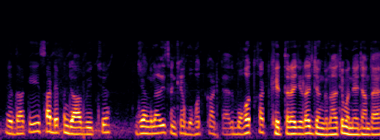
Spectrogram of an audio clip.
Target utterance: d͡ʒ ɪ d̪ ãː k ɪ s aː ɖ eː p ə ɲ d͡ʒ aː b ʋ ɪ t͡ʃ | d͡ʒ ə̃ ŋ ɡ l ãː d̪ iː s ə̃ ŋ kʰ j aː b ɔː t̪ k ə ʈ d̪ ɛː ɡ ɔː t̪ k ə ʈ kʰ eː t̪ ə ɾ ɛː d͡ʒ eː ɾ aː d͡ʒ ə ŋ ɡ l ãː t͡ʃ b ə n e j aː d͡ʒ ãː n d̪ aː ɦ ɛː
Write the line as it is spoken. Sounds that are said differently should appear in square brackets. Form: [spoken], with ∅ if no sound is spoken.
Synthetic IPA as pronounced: d͡ʒ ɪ d̪ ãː k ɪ s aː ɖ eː p ə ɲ d͡ʒ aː b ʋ ɪ t͡ʃ | d͡ʒ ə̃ ŋ ɡ l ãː d̪ iː s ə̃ ŋ kʰ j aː b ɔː t̪ k ə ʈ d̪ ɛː [b] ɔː t̪ k ə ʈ kʰ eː t̪ ə ɾ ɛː d͡ʒ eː [ɽ] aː d͡ʒ ə ŋ ɡ l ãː t͡ʃ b ə n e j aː d͡ʒ ãː n d̪ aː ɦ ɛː

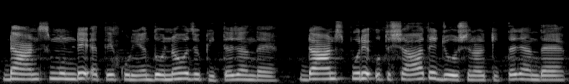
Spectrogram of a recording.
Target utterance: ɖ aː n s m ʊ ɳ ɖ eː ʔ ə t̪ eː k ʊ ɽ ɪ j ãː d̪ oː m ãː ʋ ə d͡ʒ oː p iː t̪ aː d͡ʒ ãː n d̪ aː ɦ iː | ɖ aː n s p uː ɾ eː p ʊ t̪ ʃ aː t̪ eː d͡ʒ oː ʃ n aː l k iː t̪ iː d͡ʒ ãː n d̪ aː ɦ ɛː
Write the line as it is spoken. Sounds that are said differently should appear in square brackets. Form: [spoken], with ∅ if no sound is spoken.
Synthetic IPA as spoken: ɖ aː n s m ʊ ɳ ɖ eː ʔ ə t̪ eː k ʊ ɽ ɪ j ãː d̪ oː [n] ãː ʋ ə d͡ʒ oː [k] iː t̪ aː d͡ʒ ãː n d̪ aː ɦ [ɛː] | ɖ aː n s p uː ɾ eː [ʔ] ʊ t̪ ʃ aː t̪ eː d͡ʒ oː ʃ n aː l k iː t̪ [aː] d͡ʒ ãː n d̪ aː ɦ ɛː

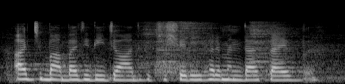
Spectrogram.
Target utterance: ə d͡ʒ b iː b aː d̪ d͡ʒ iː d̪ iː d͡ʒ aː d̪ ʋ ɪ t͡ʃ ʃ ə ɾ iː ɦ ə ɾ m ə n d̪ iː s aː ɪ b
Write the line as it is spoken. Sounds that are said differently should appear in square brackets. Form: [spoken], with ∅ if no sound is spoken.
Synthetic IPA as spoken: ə d͡ʒ b [aː] b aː [∅] d͡ʒ iː d̪ iː d͡ʒ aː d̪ ʋ ɪ t͡ʃ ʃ ə ɾ iː ɦ ə ɾ m ə n d̪ [aː] s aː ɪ b

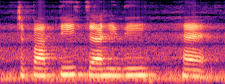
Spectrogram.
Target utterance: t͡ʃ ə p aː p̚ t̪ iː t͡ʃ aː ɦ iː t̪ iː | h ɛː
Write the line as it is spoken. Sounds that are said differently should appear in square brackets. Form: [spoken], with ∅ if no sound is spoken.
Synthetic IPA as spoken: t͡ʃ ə p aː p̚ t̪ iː t͡ʃ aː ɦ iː [d̪] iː | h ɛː

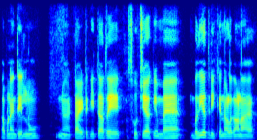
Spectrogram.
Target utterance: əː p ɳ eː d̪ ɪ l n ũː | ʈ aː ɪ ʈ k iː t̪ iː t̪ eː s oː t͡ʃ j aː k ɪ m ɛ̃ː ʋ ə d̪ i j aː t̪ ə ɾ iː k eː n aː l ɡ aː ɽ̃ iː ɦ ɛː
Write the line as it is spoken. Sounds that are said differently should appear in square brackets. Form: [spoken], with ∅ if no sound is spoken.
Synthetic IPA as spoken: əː p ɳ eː d̪ ɪ l n ũː | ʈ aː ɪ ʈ k iː t̪ [aː] t̪ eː s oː t͡ʃ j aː k ɪ m ɛ̃ː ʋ ə d̪ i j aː t̪ ə ɾ iː k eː n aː l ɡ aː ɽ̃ [aː] ɦ ɛː

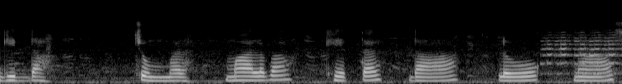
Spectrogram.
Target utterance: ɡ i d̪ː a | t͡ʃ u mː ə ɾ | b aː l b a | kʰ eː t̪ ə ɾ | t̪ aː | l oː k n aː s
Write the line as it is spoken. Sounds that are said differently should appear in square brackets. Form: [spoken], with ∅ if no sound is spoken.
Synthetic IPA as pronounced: ɡ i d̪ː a | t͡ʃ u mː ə ɾ | [m] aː l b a | kʰ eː t̪ ə ɾ | [d̪] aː | l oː k n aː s

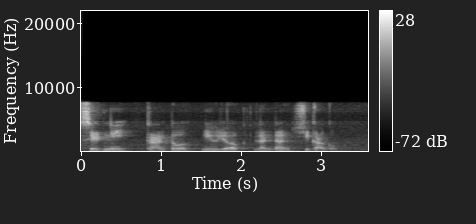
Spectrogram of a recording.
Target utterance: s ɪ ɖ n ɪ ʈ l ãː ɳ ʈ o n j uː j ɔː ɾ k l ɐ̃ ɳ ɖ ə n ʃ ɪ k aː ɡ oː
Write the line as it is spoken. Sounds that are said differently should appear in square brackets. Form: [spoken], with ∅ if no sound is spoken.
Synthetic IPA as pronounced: s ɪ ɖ n [i] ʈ [ɾ] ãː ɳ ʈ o n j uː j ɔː ɾ k l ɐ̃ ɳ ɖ ə n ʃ ɪ k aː ɡ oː

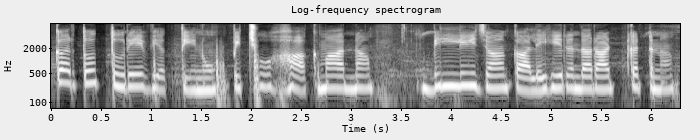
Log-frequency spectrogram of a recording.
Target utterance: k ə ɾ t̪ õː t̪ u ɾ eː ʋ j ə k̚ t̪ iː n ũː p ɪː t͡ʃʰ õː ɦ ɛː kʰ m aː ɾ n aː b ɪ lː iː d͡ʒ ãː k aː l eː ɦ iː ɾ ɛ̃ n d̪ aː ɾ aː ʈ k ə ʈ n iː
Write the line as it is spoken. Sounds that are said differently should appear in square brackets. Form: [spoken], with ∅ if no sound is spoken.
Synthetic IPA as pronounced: k ə ɾ t̪ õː t̪ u ɾ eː ʋ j ə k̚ t̪ iː n ũː p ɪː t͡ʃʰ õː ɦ [aː] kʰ m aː ɾ n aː b ɪ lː iː d͡ʒ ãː k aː l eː ɦ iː ɾ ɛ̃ n d̪ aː ɾ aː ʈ k ə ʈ n [aː]

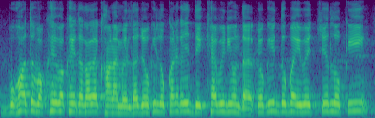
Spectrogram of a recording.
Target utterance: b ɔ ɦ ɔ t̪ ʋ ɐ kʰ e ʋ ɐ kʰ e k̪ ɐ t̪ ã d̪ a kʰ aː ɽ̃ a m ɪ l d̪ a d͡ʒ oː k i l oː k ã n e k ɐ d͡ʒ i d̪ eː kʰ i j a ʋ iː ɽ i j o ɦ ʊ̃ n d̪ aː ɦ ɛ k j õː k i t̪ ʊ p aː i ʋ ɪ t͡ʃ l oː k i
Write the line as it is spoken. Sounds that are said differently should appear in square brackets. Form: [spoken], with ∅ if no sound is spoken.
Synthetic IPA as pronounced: b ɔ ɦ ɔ t̪ ʋ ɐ kʰ e ʋ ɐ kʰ e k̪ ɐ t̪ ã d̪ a kʰ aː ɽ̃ a m ɪ l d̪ a d͡ʒ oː k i l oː k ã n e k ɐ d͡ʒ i d̪ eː kʰ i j a ʋ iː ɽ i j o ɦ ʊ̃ n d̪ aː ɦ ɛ k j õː k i [d̪] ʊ [b] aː i ʋ ɪ t͡ʃ l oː k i

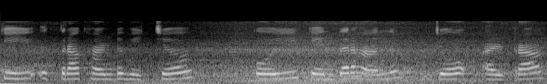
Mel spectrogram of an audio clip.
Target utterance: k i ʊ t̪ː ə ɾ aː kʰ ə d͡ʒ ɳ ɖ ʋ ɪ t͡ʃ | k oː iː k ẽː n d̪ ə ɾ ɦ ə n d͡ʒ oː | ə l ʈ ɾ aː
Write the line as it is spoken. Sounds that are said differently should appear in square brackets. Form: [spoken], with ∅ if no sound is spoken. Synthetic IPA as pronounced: k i ʊ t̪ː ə ɾ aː kʰ ə [∅] ɳ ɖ ʋ ɪ t͡ʃ | k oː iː k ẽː n d̪ ə ɾ ɦ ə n d͡ʒ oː | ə l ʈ ɾ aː

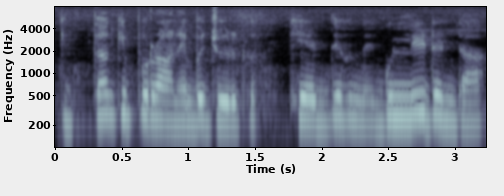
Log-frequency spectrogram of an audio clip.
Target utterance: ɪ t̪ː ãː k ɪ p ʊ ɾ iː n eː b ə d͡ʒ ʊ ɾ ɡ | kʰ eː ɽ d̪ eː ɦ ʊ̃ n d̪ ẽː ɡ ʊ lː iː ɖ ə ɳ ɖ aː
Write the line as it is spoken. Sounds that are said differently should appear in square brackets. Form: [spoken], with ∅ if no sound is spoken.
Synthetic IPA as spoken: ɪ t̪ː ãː k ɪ p ʊ ɾ [aː] n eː b ə d͡ʒ ʊ ɾ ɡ | kʰ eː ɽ d̪ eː ɦ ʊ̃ n d̪ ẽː ɡ ʊ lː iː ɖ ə ɳ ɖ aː

